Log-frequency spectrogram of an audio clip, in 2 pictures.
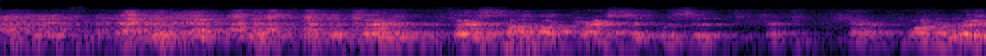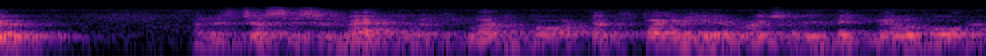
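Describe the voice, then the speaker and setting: Over noticeable background noise and audible room echo, a man talks at a moderate pace. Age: 70s. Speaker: retired motorcycle racer. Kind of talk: casual interview.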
